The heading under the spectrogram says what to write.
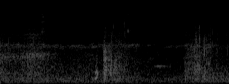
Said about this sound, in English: Okay, so this is him casing the house. So he goes back, cases the house. Boom. That's the footsteps of him walking around outside.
